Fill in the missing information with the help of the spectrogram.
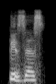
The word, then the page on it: pizazz: Indian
